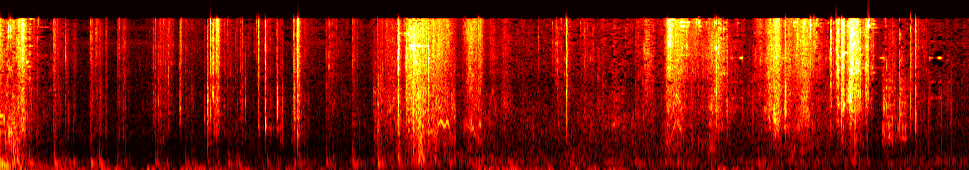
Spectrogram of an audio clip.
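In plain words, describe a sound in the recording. Footsteps patter quickly on stone paving.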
